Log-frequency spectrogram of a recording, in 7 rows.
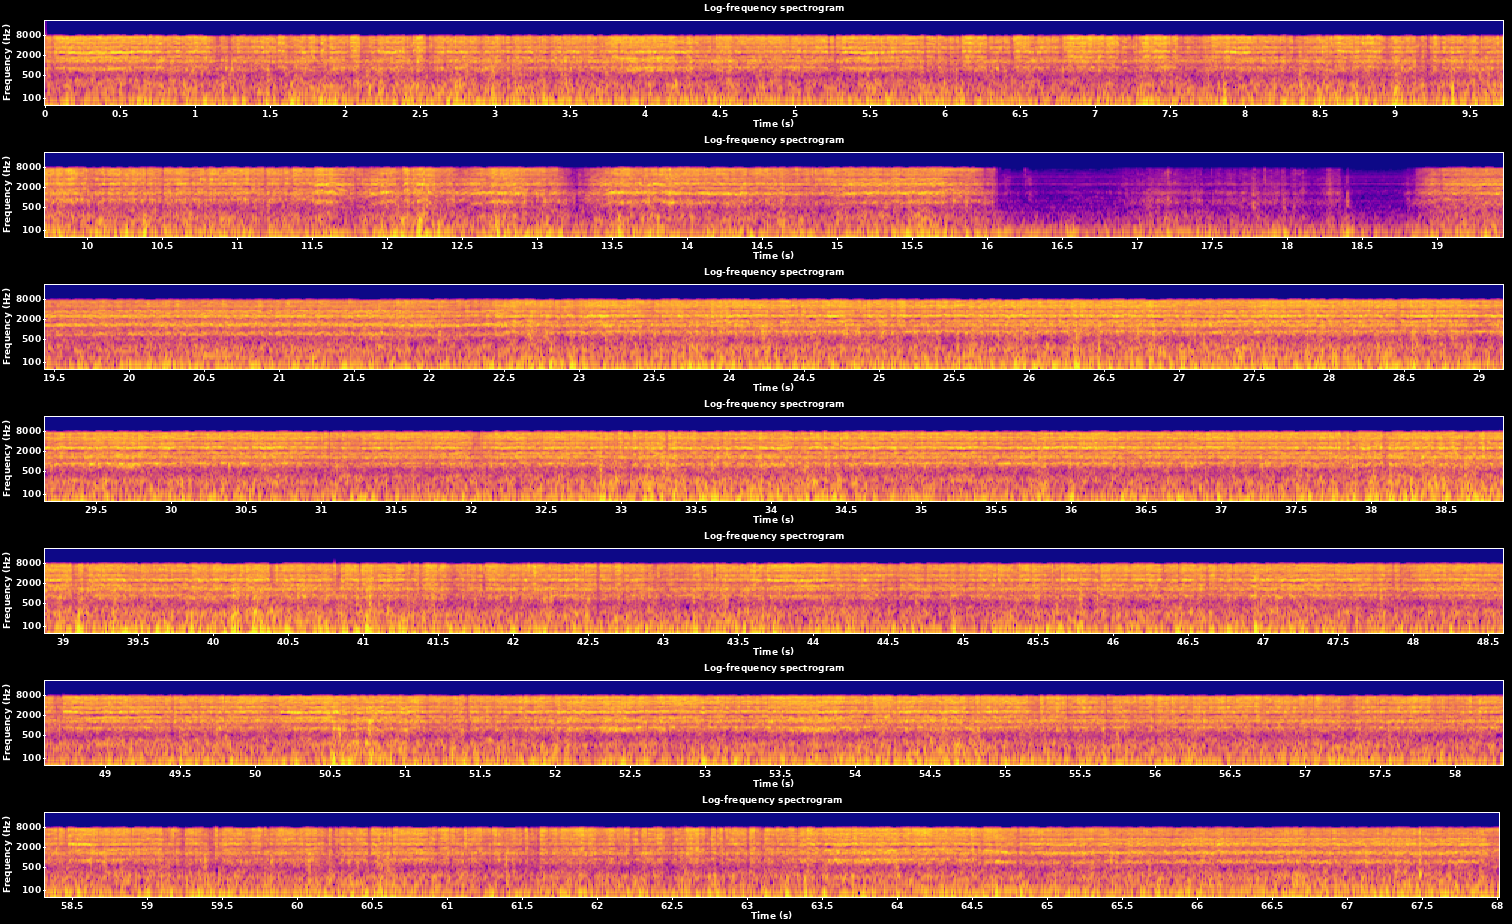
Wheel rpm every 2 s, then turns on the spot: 230, 230, 230, 230, 230, 220, 110, 150, 30, 50, 160, 200, 230, 230, 230, 230, 230, 220, 230, 230, 230, 230, 230, 230, 230, 230, 220, 230, 230, 230, 230, 230, 200, 160.
16-18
